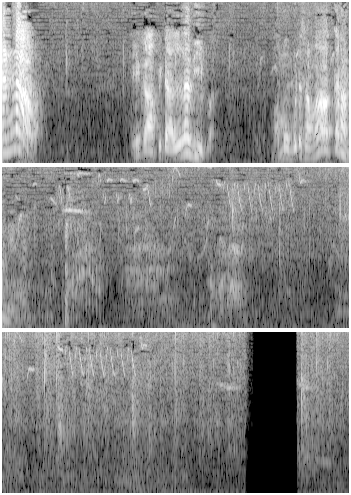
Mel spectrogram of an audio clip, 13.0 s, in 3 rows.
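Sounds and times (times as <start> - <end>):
faint forest ambience: 0.0 - 11.8.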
